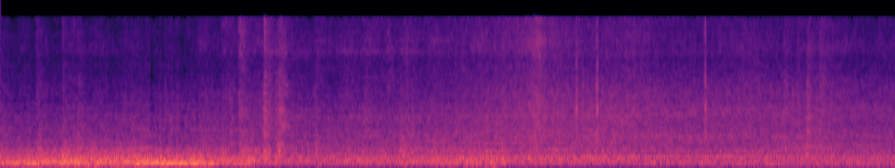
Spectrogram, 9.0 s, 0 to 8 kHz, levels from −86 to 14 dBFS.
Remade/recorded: remade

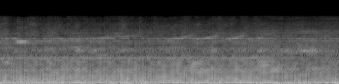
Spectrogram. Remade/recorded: remade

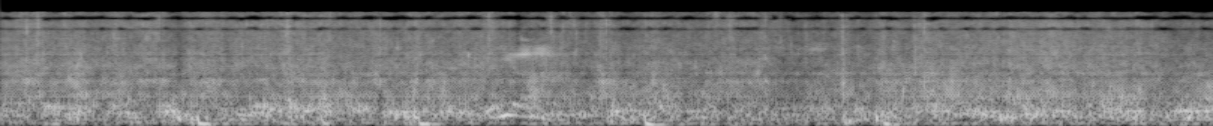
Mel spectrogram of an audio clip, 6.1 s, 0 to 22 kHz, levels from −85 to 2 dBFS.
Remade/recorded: remade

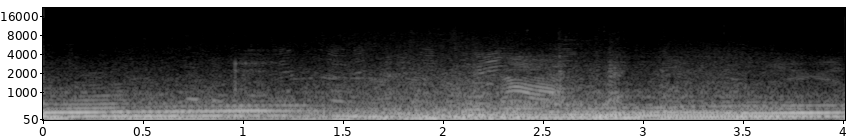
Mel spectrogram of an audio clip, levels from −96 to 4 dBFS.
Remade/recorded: recorded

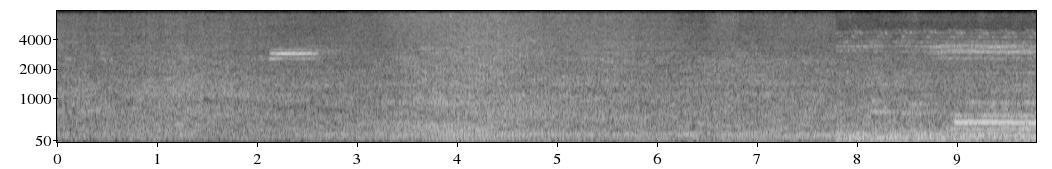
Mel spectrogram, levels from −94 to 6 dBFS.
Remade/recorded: remade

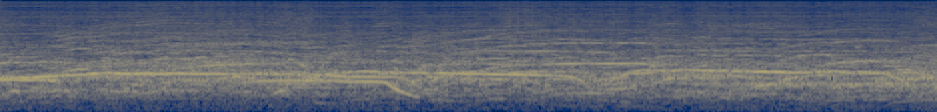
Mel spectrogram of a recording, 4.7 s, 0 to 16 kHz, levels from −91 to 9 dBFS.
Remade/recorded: recorded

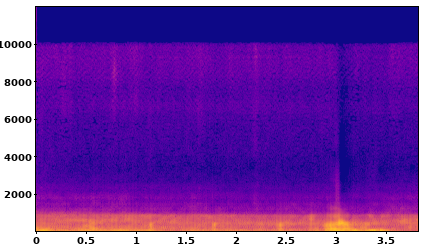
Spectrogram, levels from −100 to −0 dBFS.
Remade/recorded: remade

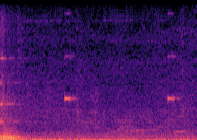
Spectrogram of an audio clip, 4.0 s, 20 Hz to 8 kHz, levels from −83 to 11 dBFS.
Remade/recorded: recorded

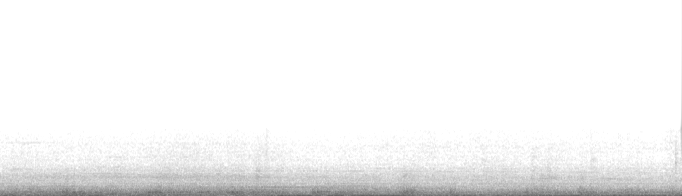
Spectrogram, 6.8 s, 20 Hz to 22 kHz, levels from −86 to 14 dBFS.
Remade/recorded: remade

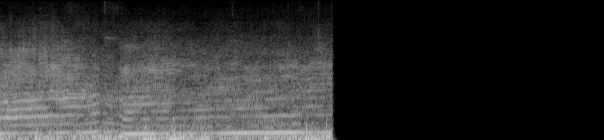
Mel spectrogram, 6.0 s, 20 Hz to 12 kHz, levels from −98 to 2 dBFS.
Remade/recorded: recorded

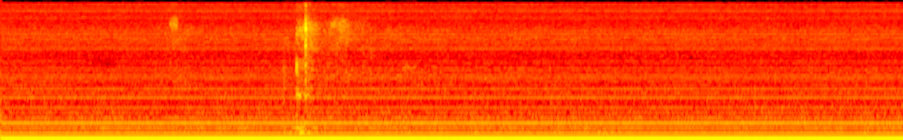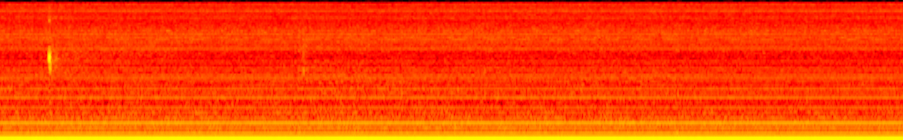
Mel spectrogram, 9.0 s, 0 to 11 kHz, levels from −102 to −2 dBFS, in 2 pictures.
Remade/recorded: recorded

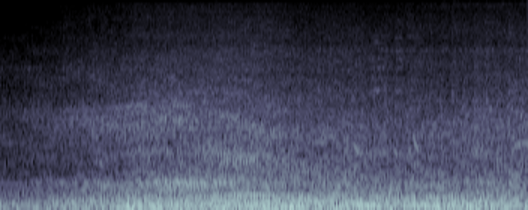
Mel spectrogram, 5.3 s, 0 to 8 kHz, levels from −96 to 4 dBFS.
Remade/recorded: remade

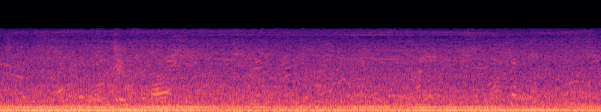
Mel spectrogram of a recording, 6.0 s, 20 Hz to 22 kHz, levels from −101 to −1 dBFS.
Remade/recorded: recorded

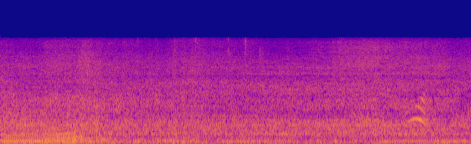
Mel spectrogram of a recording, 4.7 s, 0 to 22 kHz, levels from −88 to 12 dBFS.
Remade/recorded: recorded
